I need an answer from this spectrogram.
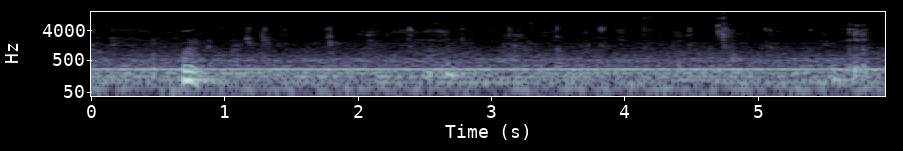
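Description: Two people chewing big mouthfuls of a thick-cut bologna, egg and cheese sandwich on toasted bread close to the microphone: wet mouth sounds and small clicks, with one louder bump just under a second in. A steady low hum runs underneath.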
